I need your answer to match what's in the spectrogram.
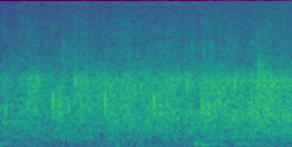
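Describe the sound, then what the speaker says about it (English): Audience applause at an annual lecture and fellows' induction ceremony, a steady dense wash of clapping throughout the short stretch, moderately loud with no voices over it. "Can you clap for us?"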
